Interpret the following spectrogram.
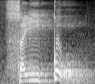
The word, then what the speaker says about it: psycho: channel rule number 21 p is silent in some words we write p but we don't pronounce it psycho p s y c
